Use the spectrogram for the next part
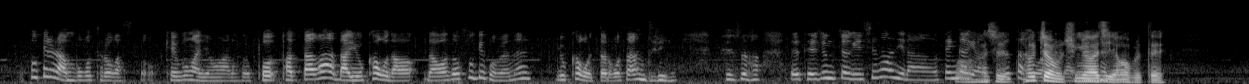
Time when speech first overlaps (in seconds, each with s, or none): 9.6 s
